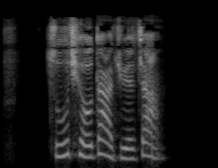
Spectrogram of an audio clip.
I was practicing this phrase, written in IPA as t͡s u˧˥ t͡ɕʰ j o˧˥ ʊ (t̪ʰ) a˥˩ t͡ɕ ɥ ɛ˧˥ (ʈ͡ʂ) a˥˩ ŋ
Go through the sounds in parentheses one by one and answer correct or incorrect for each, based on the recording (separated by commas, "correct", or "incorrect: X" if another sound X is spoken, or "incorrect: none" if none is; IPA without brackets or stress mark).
incorrect: t̪, correct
